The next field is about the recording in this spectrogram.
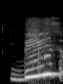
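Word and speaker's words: these: दीज और दोज का pronunciation, correct pronunciation दीज और दोज होता है।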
